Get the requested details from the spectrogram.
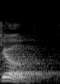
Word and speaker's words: Job: It's pronounced Job.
